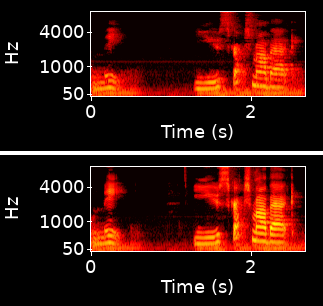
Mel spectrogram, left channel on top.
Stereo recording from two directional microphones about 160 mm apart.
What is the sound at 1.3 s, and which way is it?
A woman's voice, 15° right (ahead or behind).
